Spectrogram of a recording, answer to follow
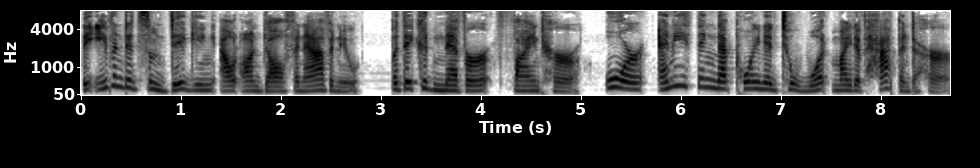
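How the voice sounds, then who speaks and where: A normal speaking voice with lively intonation at a moderate pace, dry and close with no echo, on a very clean recording over a silent background. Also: woman. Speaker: true crime podcaster. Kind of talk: true-crime narration. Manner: conversational, snarky, sarcastic.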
